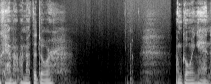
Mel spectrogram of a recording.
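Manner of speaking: out of breath, catching breath while speaking. Reaching the door after climbing more than eight stairs, out of breath. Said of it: "so I'm out of breath".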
